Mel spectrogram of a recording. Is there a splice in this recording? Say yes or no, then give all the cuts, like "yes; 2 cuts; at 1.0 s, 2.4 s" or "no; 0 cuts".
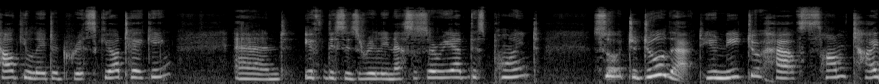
no; 0 cuts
